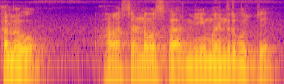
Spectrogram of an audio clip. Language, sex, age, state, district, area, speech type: Marathi, male, 18-30, Maharashtra, Beed, rural, spontaneous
